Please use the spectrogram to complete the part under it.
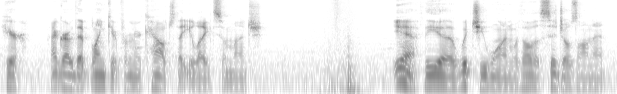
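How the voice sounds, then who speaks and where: Man playing a low-voiced, casual demon boyfriend. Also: fairly quick, soft background music, natural voice. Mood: cozy, affectionate. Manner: casual, hesitant asides, joking. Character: male demon boyfriend, young for a demon, teasing, casual, sweet. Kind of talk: ASMR roleplay audio, casual and conversational.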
